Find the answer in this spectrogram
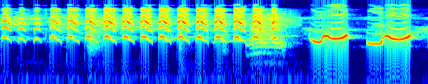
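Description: A laughingthrush sings a fast run of about fourteen clear, rich whistled notes, then two loud, looping slurred whistles.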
